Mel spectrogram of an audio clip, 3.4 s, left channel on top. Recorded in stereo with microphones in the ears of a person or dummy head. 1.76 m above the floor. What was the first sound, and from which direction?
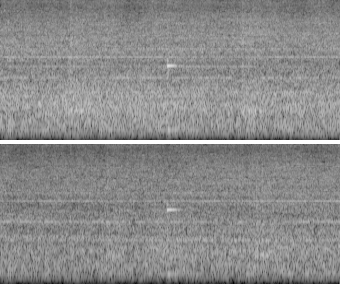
Cutlery clinking, 15° right (ahead or behind).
